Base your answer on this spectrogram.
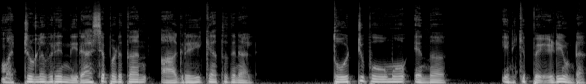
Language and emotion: Malayalam, fearful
